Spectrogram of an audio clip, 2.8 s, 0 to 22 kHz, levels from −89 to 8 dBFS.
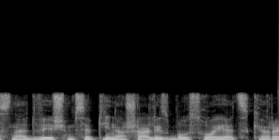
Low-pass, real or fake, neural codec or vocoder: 7.2 kHz; real; none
